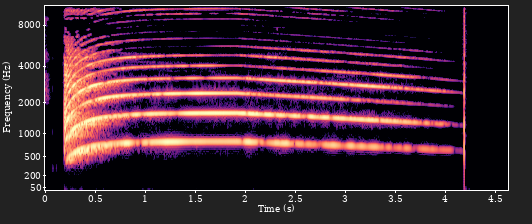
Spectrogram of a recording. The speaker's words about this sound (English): So before we even get into the first main event topic, I need that siren from you right now.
